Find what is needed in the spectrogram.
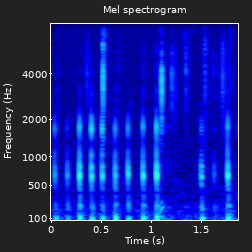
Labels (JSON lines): {"label": "biophony, knock", "recorder": "SoundTrap 300"}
